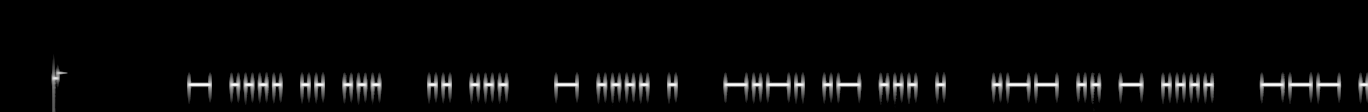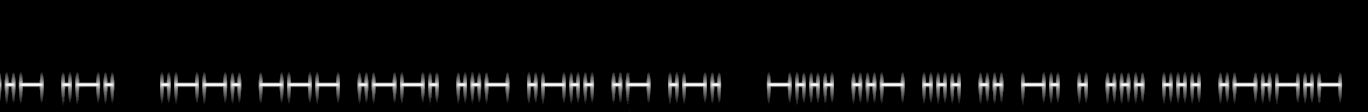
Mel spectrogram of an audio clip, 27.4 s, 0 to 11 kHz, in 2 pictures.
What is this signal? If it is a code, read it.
Morse code, heard as a keyed tone, about 17 wpm, 700 Hz. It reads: THIS IS THE CASE WITH OUR POPULAR BUSINESS.
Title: Sentences from Top 1000 Words - Review Part 3 - 17wpm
